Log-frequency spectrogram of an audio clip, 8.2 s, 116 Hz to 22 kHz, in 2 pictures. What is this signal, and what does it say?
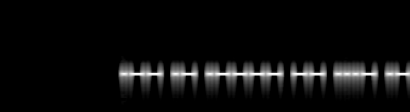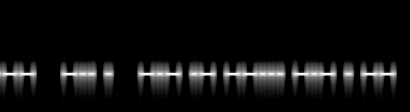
Morse code, heard as a keyed tone, about 28 wpm, 700 Hz. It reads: WA1MVJ DE KA7KEM
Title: USA Callsign DE Callsign - 6 Characters - 28wpm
